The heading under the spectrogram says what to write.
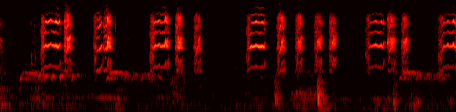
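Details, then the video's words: Young sooty-headed bulbul calls used to attract birds: coarse grating notes in quick pairs and triplets, with a thin lower whine trailing some bursts and small clicks in the quiet gaps. "suara anak burung kutilang gacor untuk pikat"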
